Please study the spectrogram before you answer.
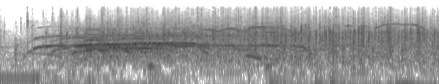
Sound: audience applauding

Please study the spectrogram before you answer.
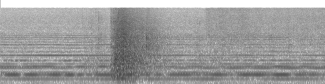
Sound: oyster shells clatter; water burbling

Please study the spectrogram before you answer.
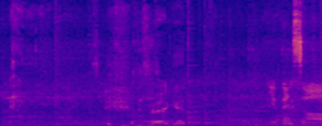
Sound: laugh

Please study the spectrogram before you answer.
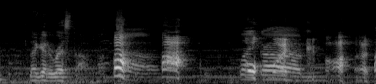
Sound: laughs

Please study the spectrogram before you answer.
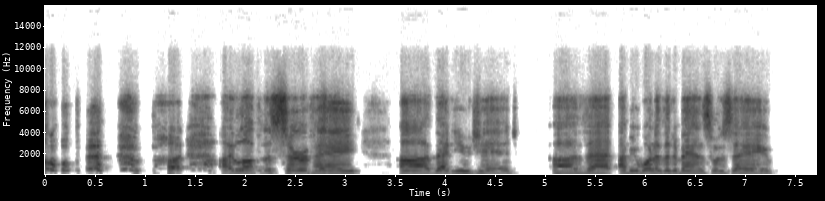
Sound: laughs

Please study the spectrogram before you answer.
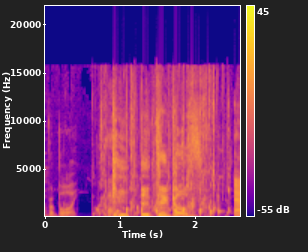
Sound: giggling

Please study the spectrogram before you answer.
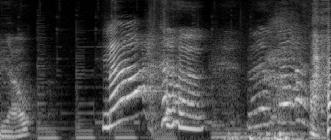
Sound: laughs

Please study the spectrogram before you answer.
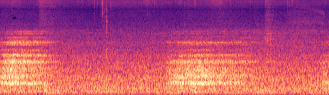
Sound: rhythmic breathing continues

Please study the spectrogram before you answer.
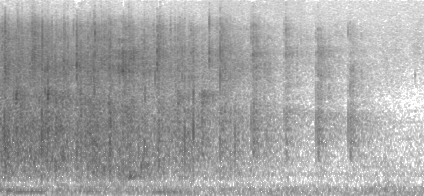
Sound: applause

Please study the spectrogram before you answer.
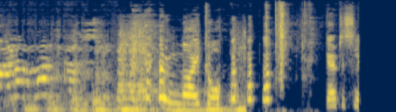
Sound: laughs more; laughs

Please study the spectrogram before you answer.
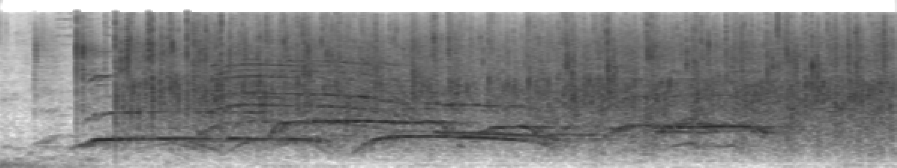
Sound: audience applauding and cheering

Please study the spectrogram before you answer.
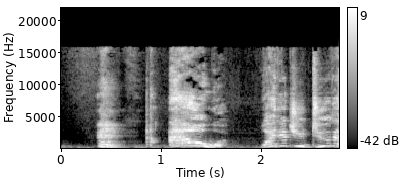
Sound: grunts

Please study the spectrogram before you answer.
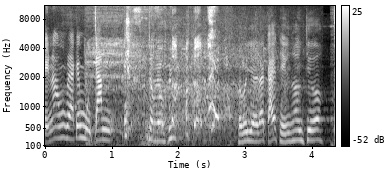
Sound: laugh

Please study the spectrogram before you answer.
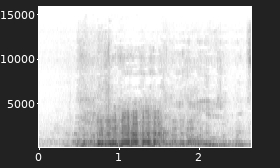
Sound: laughing

